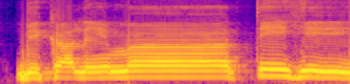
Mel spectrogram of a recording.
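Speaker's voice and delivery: বিকালিমা তিহি with মা and হি held long; quick short syllables, stretched মা and final হি; one-alif elongations. Shown as a demonstration. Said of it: "এক আলিফ টান, তিহি এক আলিফ টান". (বিকালিমা তিহি-তে মা ও হি টেনে পড়া)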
